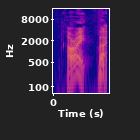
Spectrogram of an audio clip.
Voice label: man "bye"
